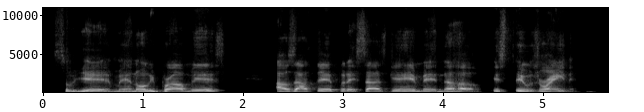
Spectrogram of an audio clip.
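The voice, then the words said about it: Slightly congested voice. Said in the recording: “You hear it in my voice, don't you? ... it's just a little congested”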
